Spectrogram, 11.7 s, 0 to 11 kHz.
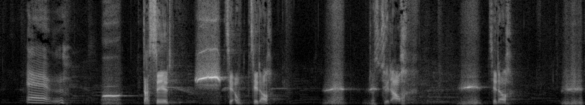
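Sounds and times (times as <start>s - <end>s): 
speech: 0.5s - 1.4s, 3.0s - 3.6s, 4.6s - 5.5s, 7.5s - 8.3s, 9.8s - 10.3s
person whistling with the mouth: 2.0s - 2.7s, 3.9s - 4.6s, 6.5s - 7.6s, 9.2s - 9.8s, 11.2s - 11.7s
breath: 6.4s - 7.4s, 9.1s - 9.8s, 11.2s - 11.7s.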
